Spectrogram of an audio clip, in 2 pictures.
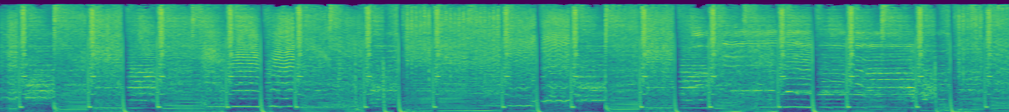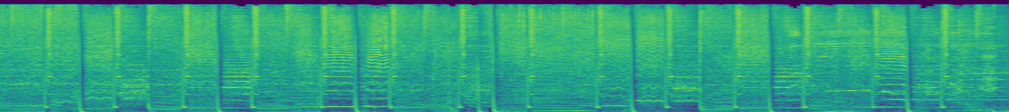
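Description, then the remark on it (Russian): A loud, dense ethno drum and bass remix with a thumping bass line, fast broken drum patterns and layered tonal melodies, playing continuously with brief drops in the beat. “но на этот раз в ремиксе. Грандиозный этно драм н бейс”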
